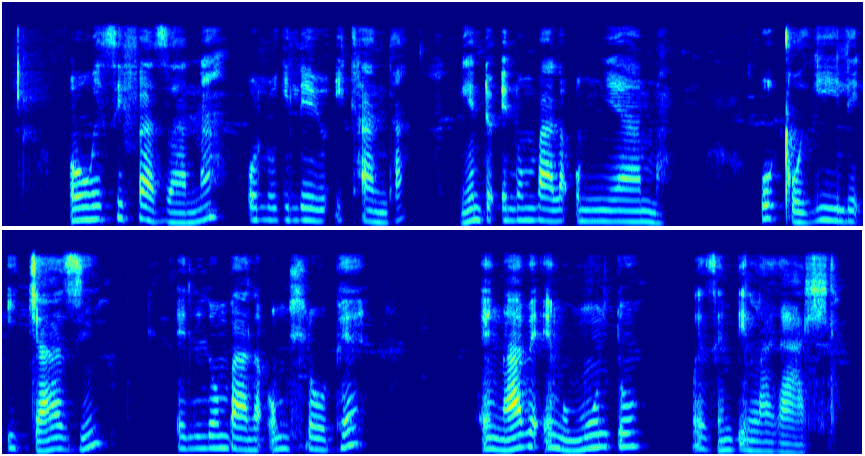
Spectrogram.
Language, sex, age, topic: North Ndebele, female, 25-35, health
